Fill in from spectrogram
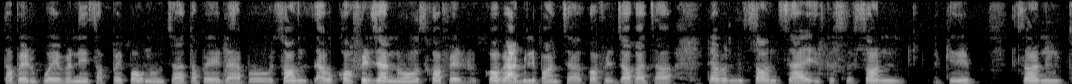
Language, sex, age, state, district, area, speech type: Nepali, female, 60+, West Bengal, Kalimpong, rural, spontaneous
